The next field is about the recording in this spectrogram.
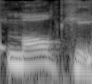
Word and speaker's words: Mulkey: Mulkey.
